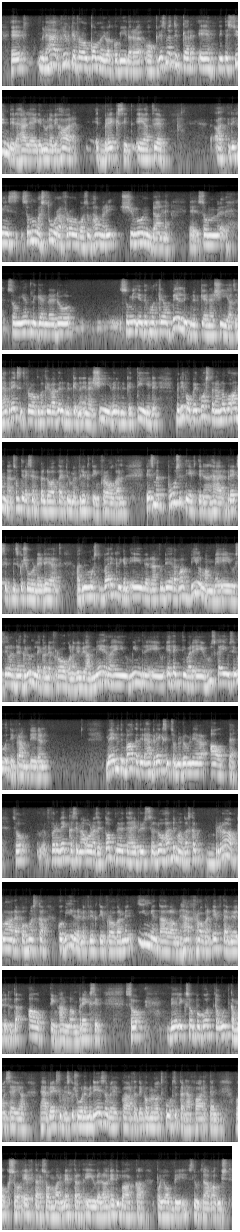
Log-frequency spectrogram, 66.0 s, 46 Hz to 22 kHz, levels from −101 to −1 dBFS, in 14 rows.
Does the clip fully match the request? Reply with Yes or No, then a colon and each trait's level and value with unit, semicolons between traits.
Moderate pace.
No: fast, 200 wpm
